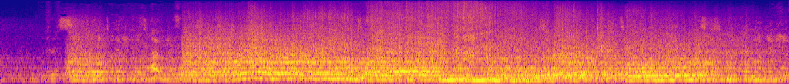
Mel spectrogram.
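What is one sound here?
A racing car engine roars loudly as it speeds past close by.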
